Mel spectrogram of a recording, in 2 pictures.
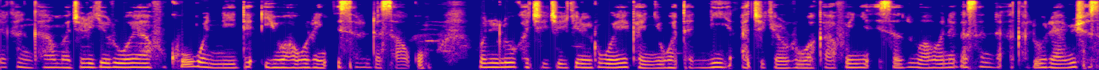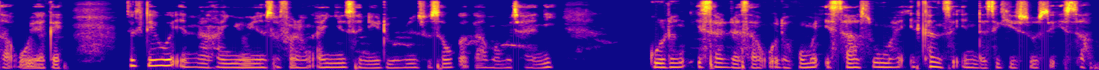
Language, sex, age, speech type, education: Hausa, female, 30-45, spontaneous, tertiary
